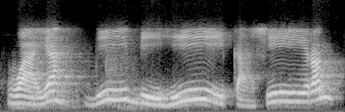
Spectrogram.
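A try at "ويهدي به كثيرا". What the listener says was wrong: bagus tapi dirinya kurang kurang sedikit lagi kurang panjang kurang manis dinya panjangin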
